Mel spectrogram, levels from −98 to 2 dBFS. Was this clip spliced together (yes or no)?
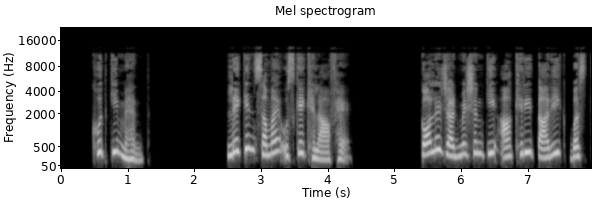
no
